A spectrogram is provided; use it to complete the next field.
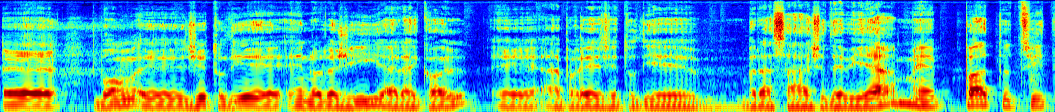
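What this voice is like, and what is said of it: Argentine accent speaking French. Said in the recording (French): “accent bizarre, je suis originaire de l'Argentine ... Très bel accent”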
